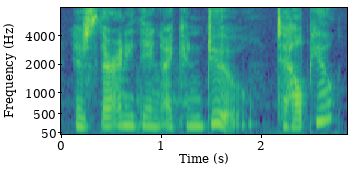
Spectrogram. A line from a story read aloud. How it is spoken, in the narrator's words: I asked gently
